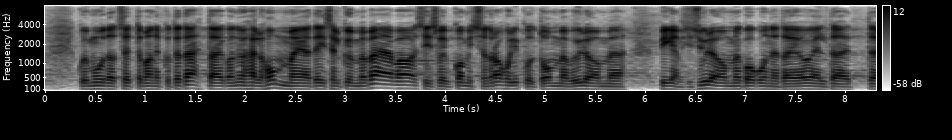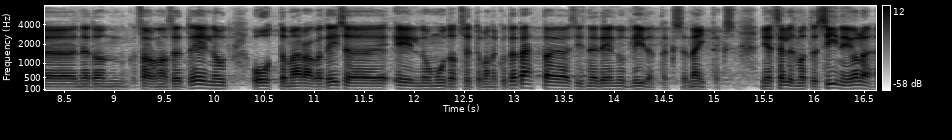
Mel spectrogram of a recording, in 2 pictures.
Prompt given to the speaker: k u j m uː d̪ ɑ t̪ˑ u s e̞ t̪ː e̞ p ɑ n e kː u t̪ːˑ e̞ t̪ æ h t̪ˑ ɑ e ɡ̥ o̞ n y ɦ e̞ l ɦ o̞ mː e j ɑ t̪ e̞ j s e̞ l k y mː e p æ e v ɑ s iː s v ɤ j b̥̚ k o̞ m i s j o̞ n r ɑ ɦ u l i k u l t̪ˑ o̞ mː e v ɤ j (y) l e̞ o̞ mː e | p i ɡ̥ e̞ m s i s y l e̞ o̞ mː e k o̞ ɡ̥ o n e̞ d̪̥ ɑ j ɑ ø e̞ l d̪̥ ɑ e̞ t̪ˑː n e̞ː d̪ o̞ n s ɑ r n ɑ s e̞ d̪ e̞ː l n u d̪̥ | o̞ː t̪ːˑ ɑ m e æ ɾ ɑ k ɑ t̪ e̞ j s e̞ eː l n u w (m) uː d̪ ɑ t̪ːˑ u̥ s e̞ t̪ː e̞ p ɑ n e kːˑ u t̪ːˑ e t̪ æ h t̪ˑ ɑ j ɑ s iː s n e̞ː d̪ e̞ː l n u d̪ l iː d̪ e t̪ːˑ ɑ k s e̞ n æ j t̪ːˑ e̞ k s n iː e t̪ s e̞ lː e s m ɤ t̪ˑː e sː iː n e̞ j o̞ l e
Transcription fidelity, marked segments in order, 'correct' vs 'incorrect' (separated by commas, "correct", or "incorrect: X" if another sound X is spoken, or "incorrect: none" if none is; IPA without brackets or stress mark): correct, correct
